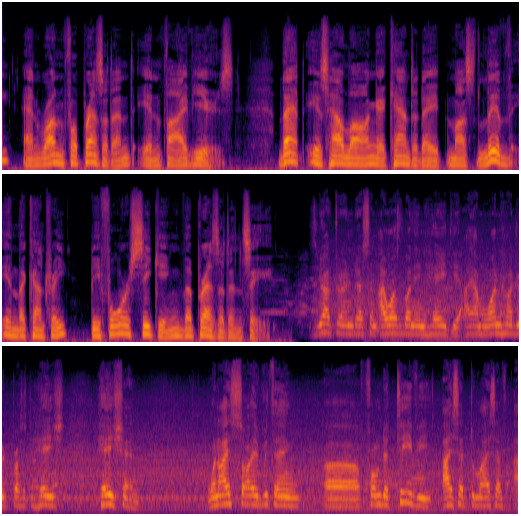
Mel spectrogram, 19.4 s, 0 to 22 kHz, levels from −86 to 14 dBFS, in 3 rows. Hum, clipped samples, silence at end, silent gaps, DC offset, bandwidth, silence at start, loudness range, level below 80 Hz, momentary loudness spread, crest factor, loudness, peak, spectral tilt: none; under 0.1%; 0 s; none; under 0.1%; 16 kHz; 0 s; 4 LU; -46 dBFS; 10 LU; 20 dB; -22 LUFS; -2 dBFS; -5.5 dB/octave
